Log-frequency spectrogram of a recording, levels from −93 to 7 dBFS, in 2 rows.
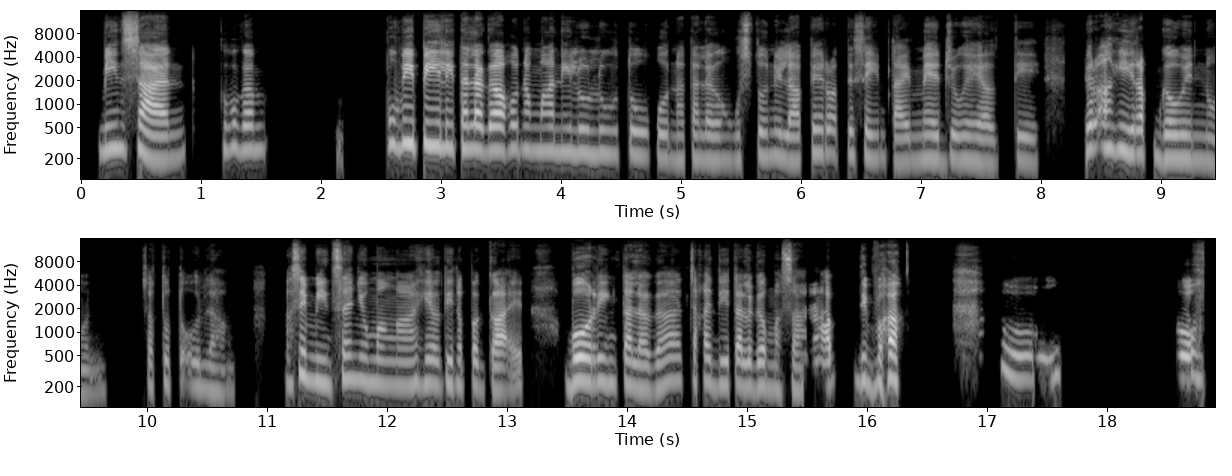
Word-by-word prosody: minsan 245 -7 +6 0.3
kumbaga 260 -1 -5 1.1
pumipili 300 -2 +6
talaga 265 -1 +6
ako 270 - -5
ng 260 -1 -5
mga 255 0 -2
niluluto 230 -2 -7
ko 205 -1 -8
na 195 - -10
talagang 195 -1 -8
gusto 215 +2 -4
nila 200 -3 -2
pero 235 -1 -5
at 220 - -37
the 225 - -7
same 205 -2 -4
time 185 0 -4
medyo 195 0 -3
healthy. 185 0 -8 0.4
Pero 275 +2 0
ang 275 - +1
hirap 235 -3 +1
gawin 200 -1 -4
no'n 175 -2 -15 0.3
sa 200 - -9
totoo 215 -1 -12
lang 175 -2 -14 0.5
kasi 220 +6 +4
minsan 240 +2 +1
'yong 230 -1 -4
mga 210 -1 -5
healthy 215 0 -4
na - - -5
pagkain 180 -4 0 0.4
boring 230 0 +4
talaga 205 +2 -2
'tsaka 230 +1 -4
'di 210 +1 -5
talaga 205 -1 -1
masarap, 190 +3 0
'di 240 0 -1
ba? 255 +4 +9 0.9
Oo. 250 -4 -4 1.2
Of. - - +3
220 Hz, 145 wpm, -23 LUFS, 195-245 Hz, 1.2 s, ba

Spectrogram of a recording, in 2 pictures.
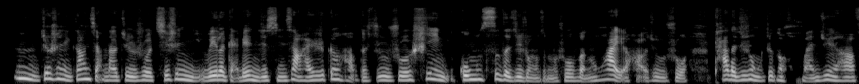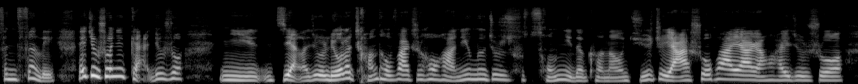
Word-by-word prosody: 嗯， 265 -8 +2
就 265 - 0
是 255 - -2
你 220 -6 -1
刚 235 +6 0
讲 195 - -6
到， 185 -1 0
就 185 +1 -2
是 175 - 0
说 195 0 0
其 185 +4 -4
实 240 - -3
你 190 -7 -1
为 200 +4 +3
了 210 - +4
改 - - -7
变 195 +3 +1
你 - - -1
的 175 - -1
形 180 -1 -4
象， 180 - 0
还 175 +2 -2
是 210 - -3
更 235 +1 -2
好 185 0 -9
地 170 -5 -9
就 180 +3 -6
是 185 - 0
说 195 +2 -1
适 260 - -2
应 215 -5 -1
你 - - -13
公 220 +2 +2
司 230 +3 -3
的 200 -4 +1
这 175 0 -2
种， 155 -3 -7
怎 150 - -13
么 140 - -8
说， 170 +2 -5
文 165 +1 -6
化 225 +1 +4
也 - - -3
好 - - -9
就 175 -2 -7
是 155 - -10
说。 145 -4 -6 0.2
它 220 - -1
的 200 - +4
这 205 - -2
种 195 -6 -2
这 200 - -4
个 185 - -5
环 170 -2 -9
境 195 -1 -3
哈 170 0 -2
氛 230 +5 0
氛 265 +2 -2
围， 155 0 -3 0.2
诶， 330 - +6
就 410 - +10
说 370 +1 +6
你 375 0 +5
改 245 -6 -4
就 255 +2 0
是 245 - -5
说 265 -2 -1 0.3
你 190 -2 0
剪 220 +1 +4
了 170 - -4
就 220 0 +4
留 205 +2 +7
了 285 - +4
长 210 +1 -5
头 225 -4 0
发 225 -1 +3
之 220 +1 -7
后 230 0 -1
哈， 185 -4 -1
你 190 - -4
有 235 - -1
没 235 - 0
有 235 - +1
就 235 - -4
是 220 - -3
从 200 -1 -14 0.3
从 220 +4 -2
你 195 - -2
的 170 0 -3
可 165 0 -8
能 160 +2 -5
举 190 +5 -5
止 225 -1 -2
呀、 190 0 +7
说 230 +3 -2
话 240 -1 +4
呀， 210 -2 +7
然 190 -1 +1
后 200 - -7
还 195 0 -2
有 195 - -1
就 195 0 -4
是 190 - -3
说， 185 -1 -1
200 Hz, 365 characters per minute, -22 LUFS, 180-225 Hz, 0.3 s, 就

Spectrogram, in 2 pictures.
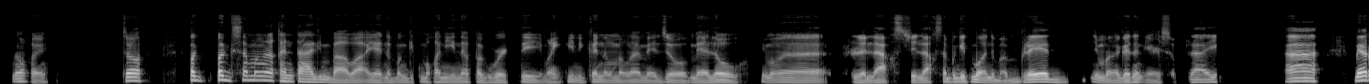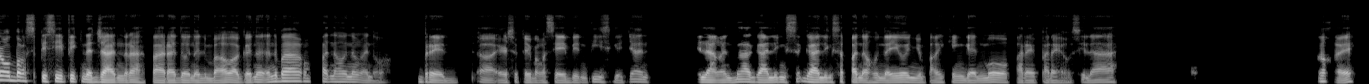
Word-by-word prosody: Okey. 130 -9 -3 0.7
So, 175 -1 +4 0.4
'pag 200 -2 +3 0.2
'pag 210 -2 +6
sa 200 +4 -1
mga 195 -2 +2
kanta 135 -6 +1
halimbawa, 100 -4 -1
ayan, 100 0 -2
nabanggit 100 0 -7
mo 105 - -7
kanina, 100 -2 -4
'pag 95 0 -5
workday 95 -1 -4
makikinig 95 +1 -6
ka 100 - -3
ng 95 - -5
mga 95 +1 -4
medyo 95 0 -4
mellow, 95 0 -1 0.2
yung 105 -1 -4
mga 105 0 -3 0.6
relax, 95 0 0
chilax, - - -2
nabanggit 100 +1 0
mo, 115 -3 +2
ano 100 - 0
ba, 85 - -6
Bred, 110 +3 +4 0.2
yung 110 -7 -3
mga 95 +1 0
gano'n, 110 +1 -2
Air 95 -2 -7
Supply. 115 +2 -4 0.7
Ah, 150 +2 +5 0.4
meron 195 +2 +9
ka - - +1
bang - - -5
specific 140 -1 +3
na 115 - +6
genre 100 -2 +4
para 95 0 +3
do'n, 100 -1 +1
halimbawa, 95 +1 +1
gano'n, 105 +3 +1
ano - - +3
ba 150 - +7 0.2
ang 140 - -9
panahon 125 -1 -1
ng 115 - -4
ano, 80 -1 -10 0.4
Bred, 90 -1 0 0.2
ah, 100 -2 -4
Air 95 - -2
Supply, 95 - -4
mga 95 -1 -5
70s 95 +4 -2
ganiyan, 110 +4 -6 0.5
kailangan 100 -2 +3
ba 120 -2 +2
galing 105 +1 +3 0.2
galing 105 -6 +4
sa - - -2
panahon 100 0 0
na 95 - +2
yun 100 0 +2
yung 90 - -12
pakikinggan 95 0 -2
mo, 105 -1 +2
pare-pareho 90 -1 -5
sila? 105 0 -4 2.0
Okey. - - +1
100 Hz, 160 wpm, -24 LUFS, 95-115 Hz, 2.0 s, meron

